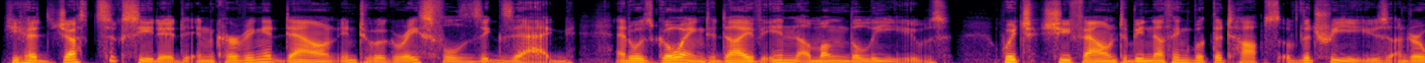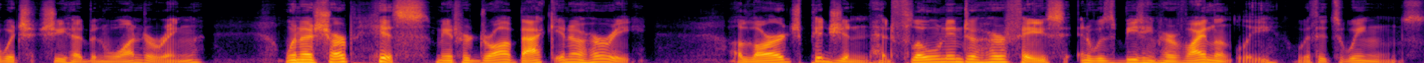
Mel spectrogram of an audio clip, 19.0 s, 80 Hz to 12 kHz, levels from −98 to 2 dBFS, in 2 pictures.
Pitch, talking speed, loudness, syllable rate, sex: 110 Hz, 210 wpm, -22 LUFS, 5.1 syllables/s, male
